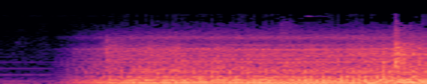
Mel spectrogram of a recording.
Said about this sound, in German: Vor der Kaserne zu Frauenfeld sind die schweren Geschütze schon zu hören. Ein paar Radschützenpanzer donnern am Kasernenplatz vorbei.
